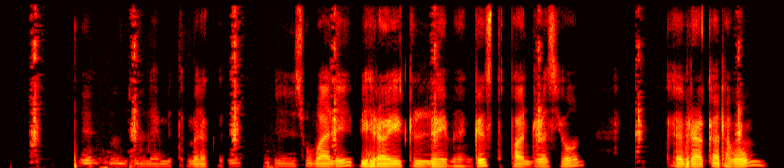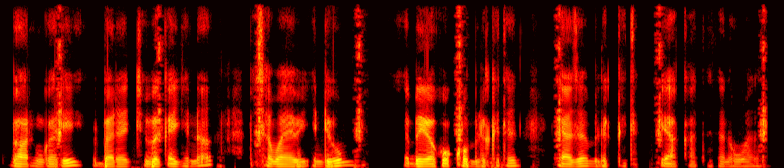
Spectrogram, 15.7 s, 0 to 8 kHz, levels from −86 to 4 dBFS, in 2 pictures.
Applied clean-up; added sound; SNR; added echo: none; Clock; 11 dB; none.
